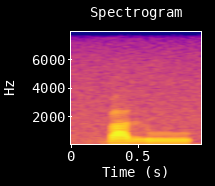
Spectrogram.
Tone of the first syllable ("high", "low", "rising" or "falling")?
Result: high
